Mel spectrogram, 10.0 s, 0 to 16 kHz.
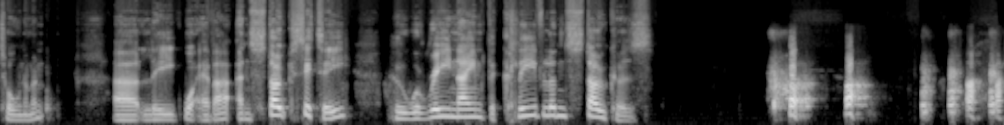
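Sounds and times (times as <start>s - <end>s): man laughing: 7.7s - 10.0s.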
